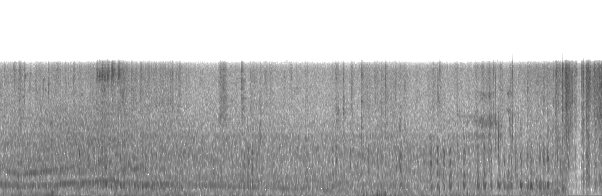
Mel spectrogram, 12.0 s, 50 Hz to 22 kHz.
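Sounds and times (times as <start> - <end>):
rustling: 9.6 - 12.0.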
